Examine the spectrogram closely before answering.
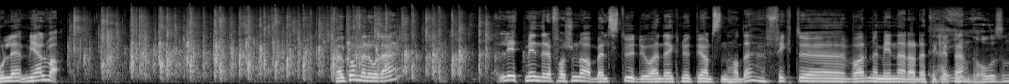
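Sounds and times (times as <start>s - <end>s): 
speech: 0.0s - 0.7s, 3.4s - 4.1s, 5.0s - 10.0s
hands clapping: 0.6s - 5.3s.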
